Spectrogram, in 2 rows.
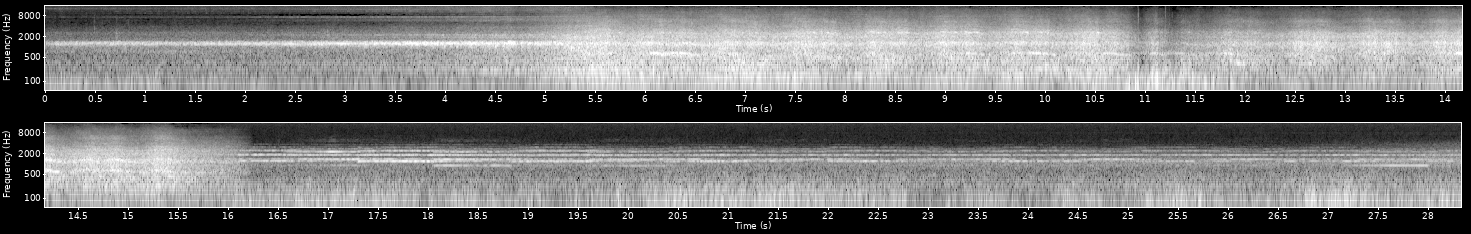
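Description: An SBB ICN electric train approaching with a steady high whine that grows louder, then passing close at speed with loud rushing wheel and rail noise and a regular beat as the bogies go by. This cuts off sharply about 16 seconds in. After that, a distant electric train approaches with several steady high whining tones that come and go.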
